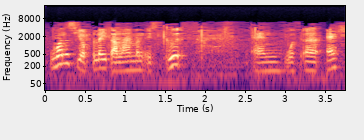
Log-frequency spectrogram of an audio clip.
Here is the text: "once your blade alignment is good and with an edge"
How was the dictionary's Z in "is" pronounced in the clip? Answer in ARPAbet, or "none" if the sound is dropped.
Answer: S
